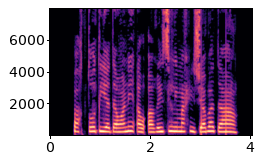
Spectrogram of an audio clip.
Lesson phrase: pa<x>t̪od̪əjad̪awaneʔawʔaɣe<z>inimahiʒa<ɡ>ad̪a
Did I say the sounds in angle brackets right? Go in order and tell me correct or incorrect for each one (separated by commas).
correct, correct, incorrect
